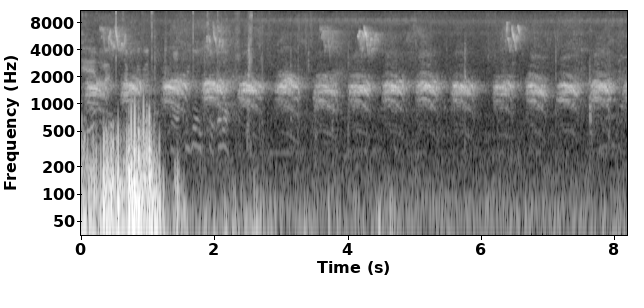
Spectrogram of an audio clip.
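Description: A bird repeating a short call about twice a second, steadily, with scattered higher chirps from other small birds. A loud low rumbling noise fills the first second, then fades.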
